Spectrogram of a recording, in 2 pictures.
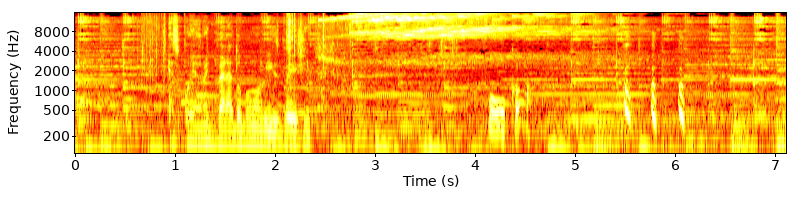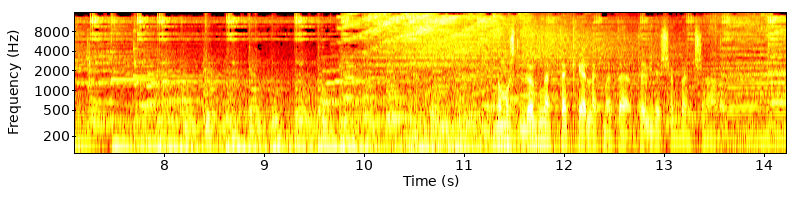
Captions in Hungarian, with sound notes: Ahh. Ez olyan, hogy beledobom a vízbe és így... [csillámrobbanás hangeffekt] Fóka! [fókahangot imitál] Most lökd meg te kérlek, mert te ügyesebben csinálod.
